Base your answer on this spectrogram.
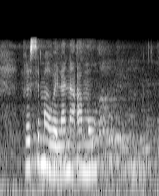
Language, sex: Southern Sotho, female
